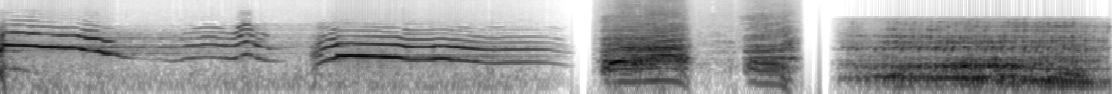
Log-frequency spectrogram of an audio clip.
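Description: Wolf howling: two long howls, the first sliding down in pitch with a short wavering rise midway, the second rising quickly and then falling slowly. A bear then growls in three rough bursts, the last and longest lasting about two and a half seconds.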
